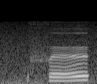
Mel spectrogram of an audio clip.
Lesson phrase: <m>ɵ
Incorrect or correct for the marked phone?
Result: incorrect: f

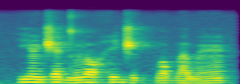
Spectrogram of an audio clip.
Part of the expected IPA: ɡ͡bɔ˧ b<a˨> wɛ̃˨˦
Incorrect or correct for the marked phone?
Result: correct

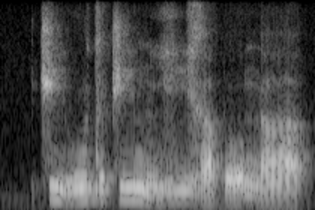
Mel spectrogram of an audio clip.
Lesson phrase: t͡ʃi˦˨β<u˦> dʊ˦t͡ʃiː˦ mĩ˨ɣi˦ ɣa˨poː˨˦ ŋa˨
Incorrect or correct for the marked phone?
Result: correct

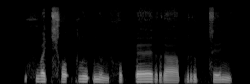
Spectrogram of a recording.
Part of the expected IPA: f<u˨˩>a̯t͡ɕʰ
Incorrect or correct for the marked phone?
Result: incorrect: u˥˩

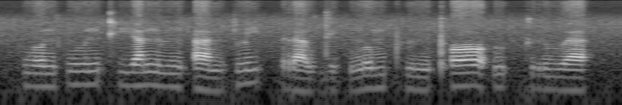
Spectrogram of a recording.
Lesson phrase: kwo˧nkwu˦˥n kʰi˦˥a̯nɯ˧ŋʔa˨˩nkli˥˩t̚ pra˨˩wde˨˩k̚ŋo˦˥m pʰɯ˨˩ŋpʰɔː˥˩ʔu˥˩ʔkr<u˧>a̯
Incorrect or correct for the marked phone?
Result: correct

